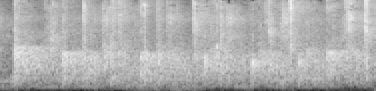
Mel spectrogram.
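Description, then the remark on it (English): An audience claps and applauds, a dense, steady wash of many overlapping hand claps with crisp crackling transients, sustained at an even loudness for about two seconds with no talking. “Get your hands ready to clap.”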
